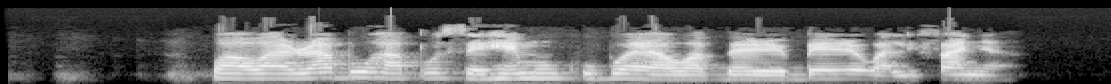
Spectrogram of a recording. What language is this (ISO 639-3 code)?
swa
